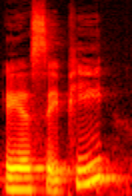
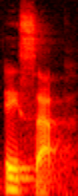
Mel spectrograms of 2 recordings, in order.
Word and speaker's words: ASAP: can use it either as an initialism ASAP or as an acronym ASAP now that you know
